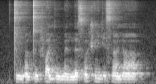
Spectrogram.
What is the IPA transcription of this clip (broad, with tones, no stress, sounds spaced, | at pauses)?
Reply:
t i˨ w ã˨ t ĩ˧ f a˧ j u˨ w ɛ̃˨ n ɛ˨˦ s ɔ̃˦ ʃ ĩ˧ j i˧ s ã˦ j ã˦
